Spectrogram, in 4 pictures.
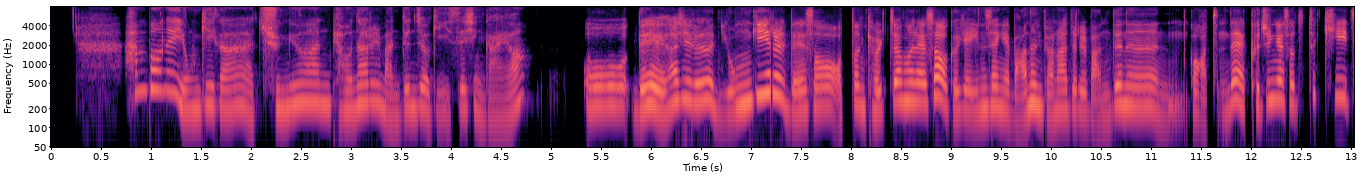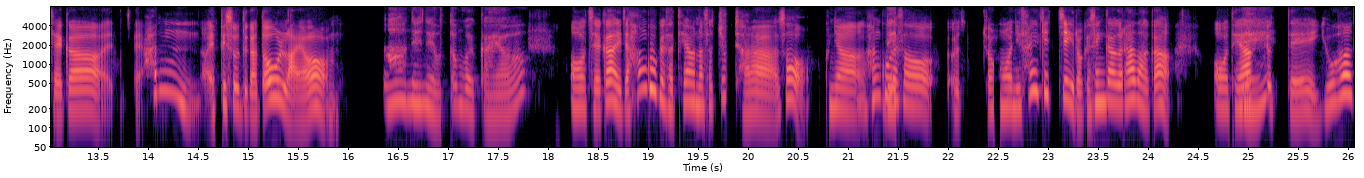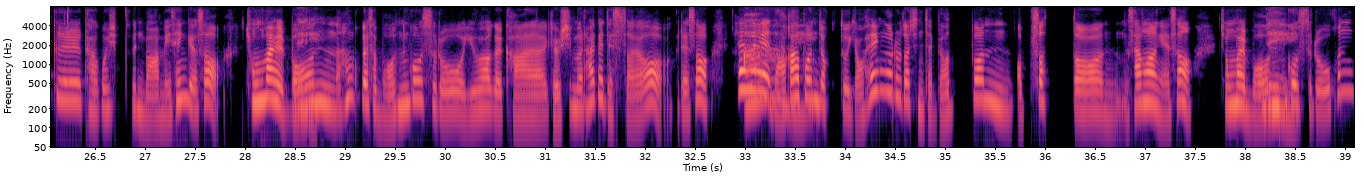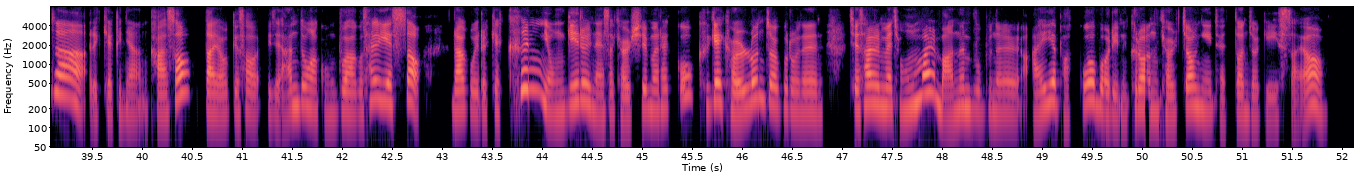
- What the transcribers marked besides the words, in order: other background noise; tapping
- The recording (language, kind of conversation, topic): Korean, podcast, 한 번의 용기가 중요한 변화를 만든 적이 있나요?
